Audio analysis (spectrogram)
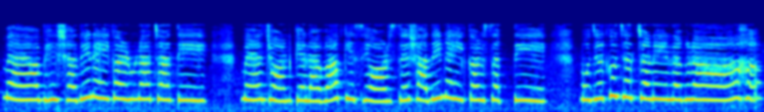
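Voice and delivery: put-on high, crying girl alone at night; tearful lament. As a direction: sob out her despair. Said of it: "मालती उसके room में बैठ के रोने लगती है".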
